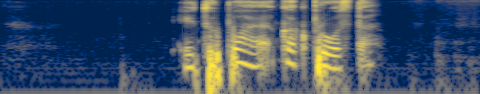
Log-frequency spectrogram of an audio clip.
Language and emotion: Russian, neutral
